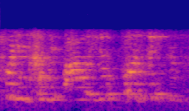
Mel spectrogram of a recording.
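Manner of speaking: high-pitched, pleading imitation; mock begging. Preacher imitating outsiders begging to join, high mock plea. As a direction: plead like a desperate follower, hammed-up. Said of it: "They will come begging".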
